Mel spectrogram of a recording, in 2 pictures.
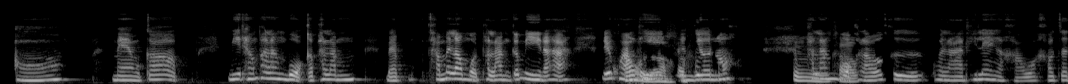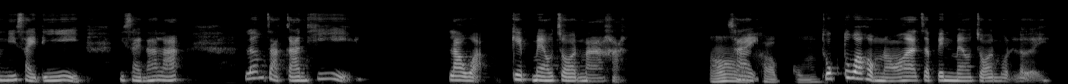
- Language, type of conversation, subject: Thai, podcast, คุณสังเกตไหมว่าอะไรทำให้คุณรู้สึกมีพลังหรือหมดพลัง?
- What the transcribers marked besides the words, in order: chuckle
